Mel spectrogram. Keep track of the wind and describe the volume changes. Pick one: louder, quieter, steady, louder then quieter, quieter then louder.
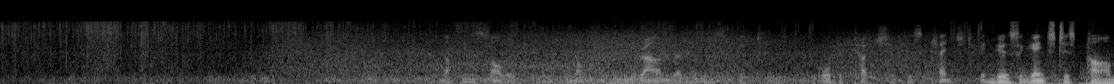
louder then quieter.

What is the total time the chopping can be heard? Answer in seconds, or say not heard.
not heard.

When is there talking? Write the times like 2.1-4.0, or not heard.
4.3-11.1.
